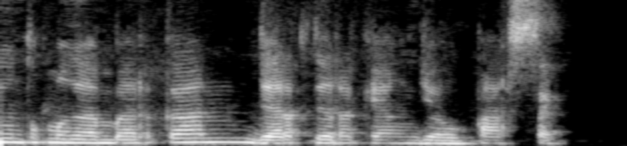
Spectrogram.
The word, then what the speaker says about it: parsek: Cuma ini untuk menggambarkan jarak-jarak yang jauh, parsek. PC itu parsek. Dibacanya parsek.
